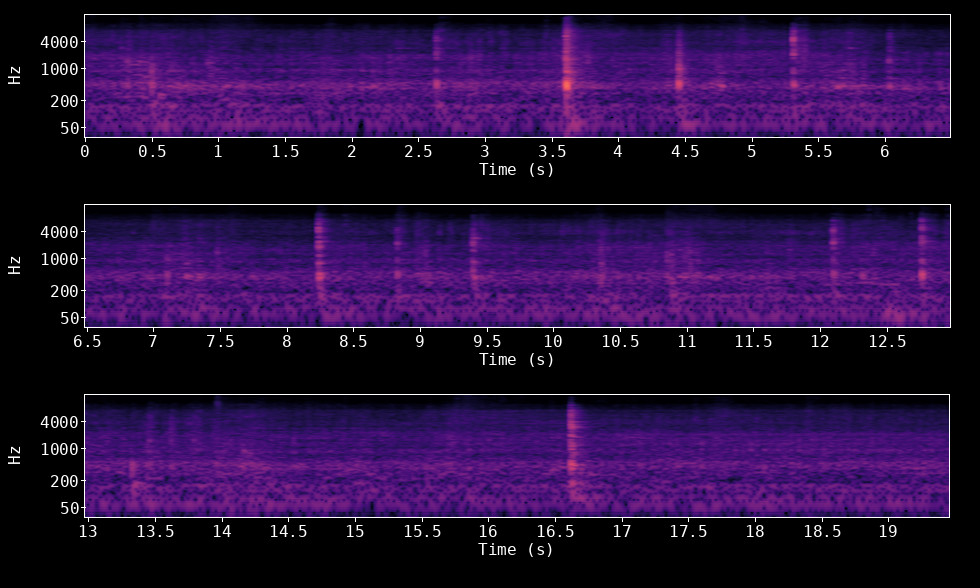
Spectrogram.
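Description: Green papaya strips and turkey tail frying in a stainless-steel stockpot with a steady low sizzle, stirred with a wooden spoon that knocks against the pot at irregular moments. The loudest knocks come about three and a half seconds in and near the end.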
